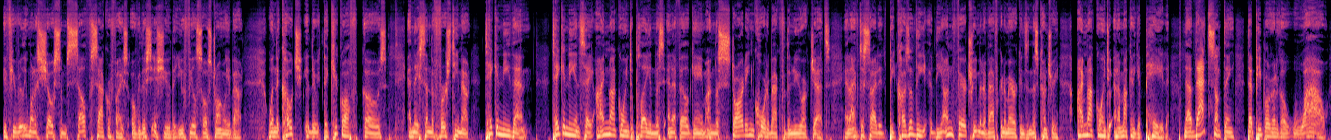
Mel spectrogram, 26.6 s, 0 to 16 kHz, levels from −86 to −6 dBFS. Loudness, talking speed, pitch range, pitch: -19 LUFS, 215 wpm, 95-120 Hz, 105 Hz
